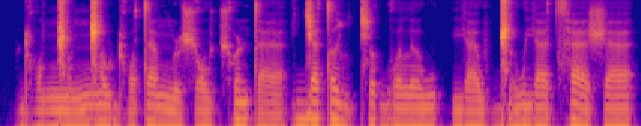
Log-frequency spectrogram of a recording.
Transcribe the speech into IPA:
ɖʱ ɔ˨ ŋ͡ǁ ʊ˨ ŋ͡ǁ ʌ˧ w ɖʱ ɔ˨ t æ˧ ŋʷ ɪ˨ ɭ ʃ ɔ˨ u̯ t͡ʃʰ ʊ˦ ɳ t æ˨ | ɟ æ˦ t ʌ˦˨ ʎ cʰ ə˧ ɡʷ ʌ˧ l ə˧ w | j æ˨ w ɡ͡ǁ ə˧ w j æ˧ t͡sʰ æ˦˨ ʃ æ˧

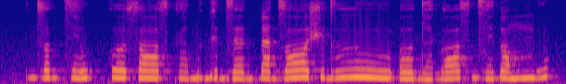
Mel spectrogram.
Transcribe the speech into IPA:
d͡z ɔ d t͡s ɛ̤ w kː oː s ɔː s k a̤ b ɨ ɡ ɨ d͡z əː d ɗ a d͡z ɔː ʃ ɨ d lː uː ʔ oː d a̤ ɡ ɔː s d͡z ɛ̤ ɗ ɔ mː ṳ

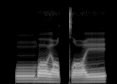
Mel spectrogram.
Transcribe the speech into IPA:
ŋ͡m ɒ j tˤ e

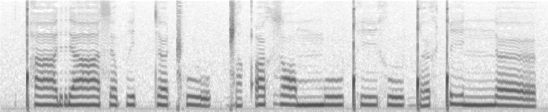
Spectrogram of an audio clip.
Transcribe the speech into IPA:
ǃʰ aː rʲ aː s ə p i tː œ ǁʰ uː | ɡ͡ǁ a qʼ œ x z ɔː mː uː ǃʰ iː x uː ɡ͡ǃ œ x ǃ iː nː œː

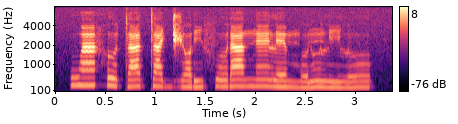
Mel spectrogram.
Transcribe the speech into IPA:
w ã˦ h o˦˨ t a˨˦ t a˧ d͡ʒ ɔ˧ ɾ i˨ f o˧ ɾ a˦ n ɛ̃˦ l ɛ˧ m o˨ ɾ ũ˧ l i˨ l o˨˦

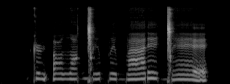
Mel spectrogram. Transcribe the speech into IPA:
ʈ ʊ ɳ ʔ o ðˤ ɪ ɡ͡ǀ ɪ p ɪ b a ɾ e ɡ͡ǀ ɛ

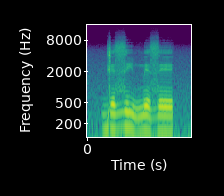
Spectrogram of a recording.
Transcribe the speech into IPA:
ɡ ɪ˦ z i˦˨ m ɪ˦˨ z e˦

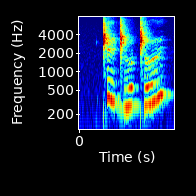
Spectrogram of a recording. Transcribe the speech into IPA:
ǁ e ɡ͡ǁ əː ǁ ə ɪ̯

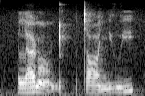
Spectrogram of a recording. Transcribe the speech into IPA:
l a ɽ ɑ̃ ɖ | t ɑː nʲ u j

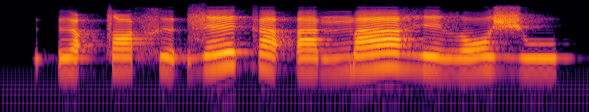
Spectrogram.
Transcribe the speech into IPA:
ʔ ʏ ʔ tˤ u x ʏ ʔ z ɛ k a ʔ a ŋ͡m a ɦ e ð ɔ ʒ u

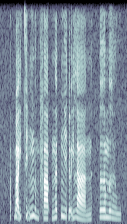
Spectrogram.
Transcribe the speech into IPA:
ɓ a̰˧˥ j t̪ ḭ˧˥ ŋ n ə̤˨˩ m f aː˨˩ p̚ n ə˦˥ t̚ ŋ i˧ ɗ ə̰˧˥ j l a˧˩˨ n | ɣ ə˧ m ɣ ə̤˨˩ w

